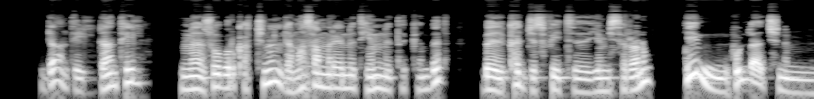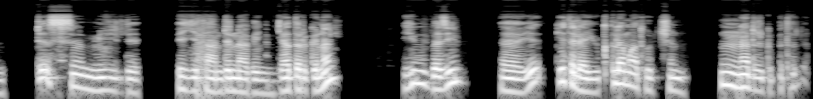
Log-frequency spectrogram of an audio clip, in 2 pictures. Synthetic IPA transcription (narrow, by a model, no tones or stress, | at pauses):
d̪ant̪ʰeld̪ant̪ʰel | məso̞bəɾkʼat͡ʃːɪnɨnləmasamːəɾjanːət̪jɛmːɨnːɨt̪ʼːəkʼːəmbːət̪ | bəkʰəd͡ʒːɨsfe̞t̪jɛmːisərːanəw | jɪhɪmhulːat͡ʃːɪnɨm | d̪̥ɨsmːil | bɨjːɪt̪ʰaɨnd̪ɨnːaɡəɲːjad̪əɾɡənal | jɪhɪmbəzːihm | jɛt̪ʰələjajːukʼɨləmat̪ʰo̞t͡ʃːɪn | ɨnːad̪əɾɡɨbːət̪ʰalːən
